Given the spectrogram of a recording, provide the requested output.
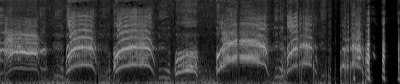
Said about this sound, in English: It was full on. It was absolutely full on roller coaster, but I loved it. I screamed my whole way around it and then loved it.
